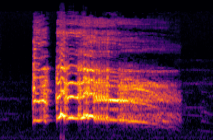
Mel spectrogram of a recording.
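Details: Real farm rooster at dawn in countryside surroundings giving one full crow: a clipped first syllable, a pause, then a long drawn-out hoarse note that slowly falls and fades after about two seconds; the setting is otherwise calm.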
